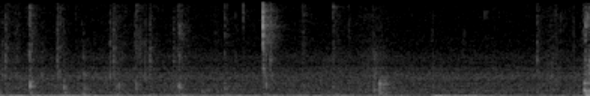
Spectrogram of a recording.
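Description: Steady clicking of keys on a computer keyboard, close and fairly quiet, with irregular bursts of presses and brief pauses and no talk over it.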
